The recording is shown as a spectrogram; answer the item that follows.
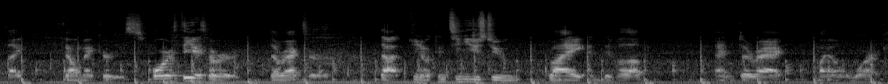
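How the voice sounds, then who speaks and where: Young man, lowish voice, loose and chatty, heard from a distance. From Hong Kong. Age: young adult. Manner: relaxed, rambling, full of "like" and "you know". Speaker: filmmaker interviewee. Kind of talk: casual interview answers. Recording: mic at a distance, music underneath. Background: background music.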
